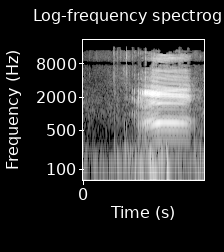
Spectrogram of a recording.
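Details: Zwartbles ewe on a regenerative farm in County Kilkenny, Ireland, bleating as she is reunited with her newborn twin lambs; a single loud, harmonic, slightly wavering bleat about half a second long, with a woman speaking softly before it.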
